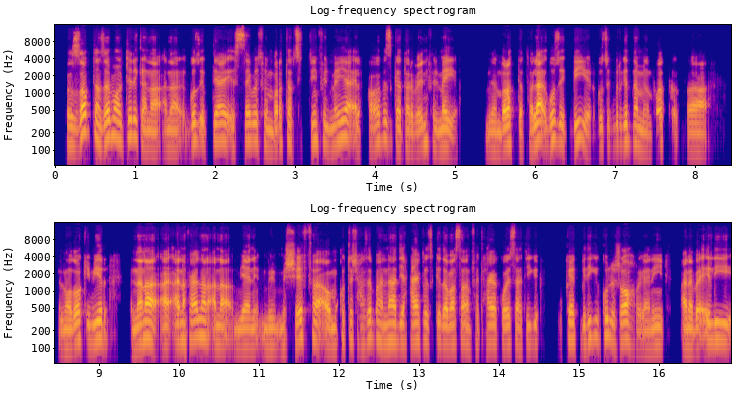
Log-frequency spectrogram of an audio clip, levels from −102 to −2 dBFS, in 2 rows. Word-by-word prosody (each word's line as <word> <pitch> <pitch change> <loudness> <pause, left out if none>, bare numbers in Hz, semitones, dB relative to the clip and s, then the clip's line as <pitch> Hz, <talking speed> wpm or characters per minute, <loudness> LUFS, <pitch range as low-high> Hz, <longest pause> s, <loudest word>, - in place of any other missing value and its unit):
بالضبط. 130 - +4
أنا - - +3
زي 160 - +5
ما 175 - +1
قُلت 160 +1 -1
لِك، 175 -2 -2
أنا 105 -1 -1
أنا 110 +1 -2
الجزء 145 +3 -3
بتاعي 145 0 0
الثابت 150 -1 +2
في - - -10
المرتب 115 -1 -3
60%، 145 +2 -2
الحوافز 150 +1 -3
كانت - - -3
40% 115 -1 -2 0.4
من 110 - -8
المرتب. 105 -1 +2
فلأ - - +8
جزء 150 +1 -2
كبير، 145 +4 -3
جزء 125 -1 -6
كبير 130 +2 -10
جدًا 140 -1 -1
من 115 - -6
المرتب. 100 -2 -4 0.7
فالموضوع 110 +6 +1
كبير 145 +2 0 0.3
إن - - 0
أنا - - +9 0.3
أ - - +7
أنا - - +3
فعلًا 155 +2 +2
أنا - - +1
يعني 115 0 0
م 110 0 -8
مش - - 0
شايفها، - - +3
أو - - +4
ما 115 - -6
كنتش 140 +2 -5
حاسبها 145 +4 -3
إنّها 135 +1 +2
دي 135 0 -2
حافز 135 0 +1
كده 125 -2 +1
مثلًا 125 0 +1
فدي - - -15
حاجة 130 0 +1
كويّسة 120 0 -2
هتيجي. 125 0 -7 0.3
وكانت 140 -1 -1
بتيجي 150 +5 -6
كل 145 -2 -3
شهر، 135 -3 +3
يعني 110 +3 -4 0.3
أنا - - +4
بقي - - +2
لي 140 0 -2
135 Hz, 215 wpm, -25 LUFS, 120-145 Hz, 0.7 s, أنا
